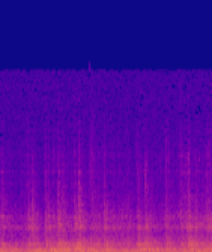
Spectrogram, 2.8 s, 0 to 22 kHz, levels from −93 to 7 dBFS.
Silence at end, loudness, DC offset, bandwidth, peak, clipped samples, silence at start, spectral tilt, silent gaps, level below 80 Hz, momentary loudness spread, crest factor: 0 s; -36 LUFS; under 0.1%; 16 kHz; -20 dBFS; under 0.1%; 0 s; -6 dB/octave; none; -50 dBFS; 4 LU; 16 dB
